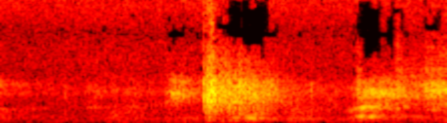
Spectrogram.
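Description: A person speaking in a large meeting hall, the words indistinct, with sharp starts to the syllables, the loudest about a second in.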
